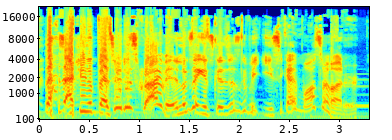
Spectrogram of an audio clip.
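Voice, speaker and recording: A man hosting a podcast in casual, excitable chat, repeating phrases for emphasis. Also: very high-pitched, racing, gravelly, faint music behind. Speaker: podcast host. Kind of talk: casual, animated panel chat.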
